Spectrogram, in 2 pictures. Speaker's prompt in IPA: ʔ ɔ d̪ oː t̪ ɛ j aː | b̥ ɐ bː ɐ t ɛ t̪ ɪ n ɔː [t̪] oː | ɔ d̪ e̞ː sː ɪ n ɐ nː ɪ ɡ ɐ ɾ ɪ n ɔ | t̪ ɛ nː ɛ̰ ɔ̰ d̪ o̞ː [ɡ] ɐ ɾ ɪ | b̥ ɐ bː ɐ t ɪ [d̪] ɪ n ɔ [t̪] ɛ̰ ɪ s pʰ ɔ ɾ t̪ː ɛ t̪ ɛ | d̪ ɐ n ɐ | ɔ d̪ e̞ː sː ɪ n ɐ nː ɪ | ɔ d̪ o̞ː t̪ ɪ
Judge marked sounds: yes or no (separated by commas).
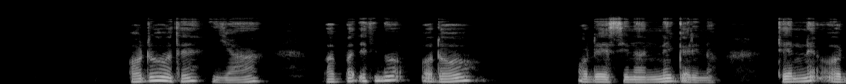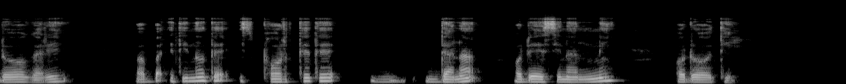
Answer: no, yes, no, yes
